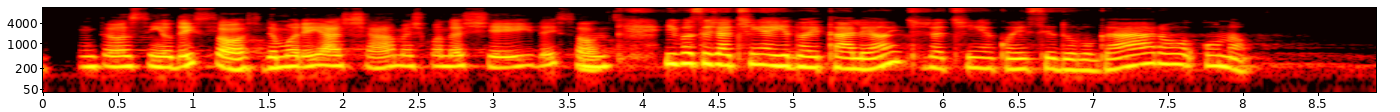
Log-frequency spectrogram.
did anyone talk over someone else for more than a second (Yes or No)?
No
